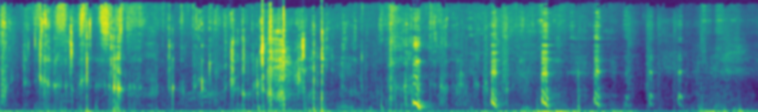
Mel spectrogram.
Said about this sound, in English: Here, we're going to do a live sound of Nilly eating a dog biscuit. You want a biscuit?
